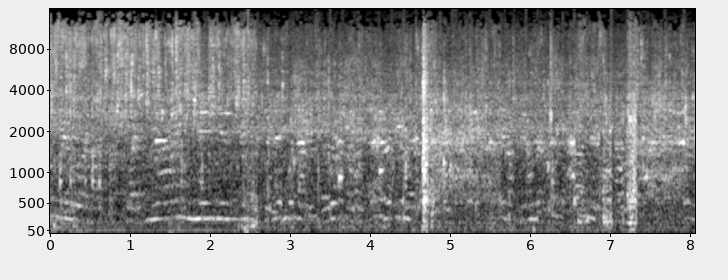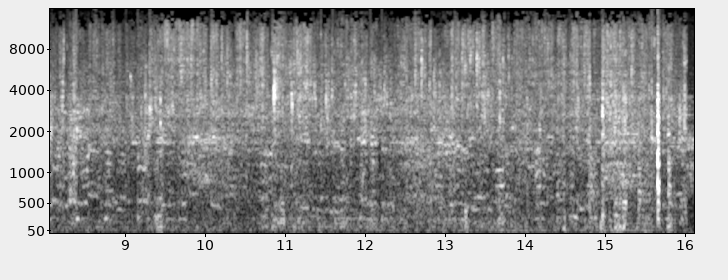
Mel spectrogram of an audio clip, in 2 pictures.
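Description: Kitchen faucet running steadily from its pull-down spray head, the stream poured into a flowerpot to water a plant, with a few light knocks.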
